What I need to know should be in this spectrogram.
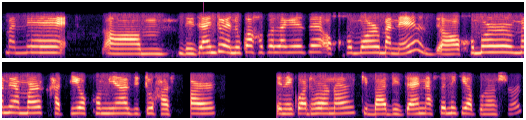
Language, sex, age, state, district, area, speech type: Assamese, female, 18-30, Assam, Dhemaji, urban, conversation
